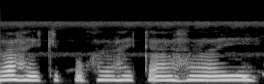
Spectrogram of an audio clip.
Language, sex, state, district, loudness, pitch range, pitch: Magahi, female, Jharkhand, Palamu, -17 LUFS, 195-200 Hz, 200 Hz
